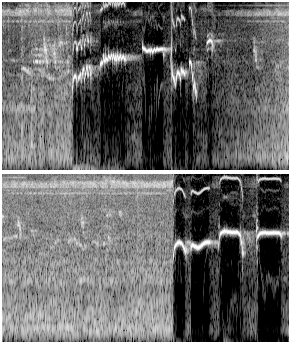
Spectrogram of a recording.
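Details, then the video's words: White-breasted Kacer Poci, the Oriental magpie-robin, singing gacor ngobra style: a quick cluster of loud piping whistles early on, a long stretch of background hiss, then clear level whistled notes repeated rapidly near the end. "BURUNG KACER DADA PUTIH GACOR NGOBRA"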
